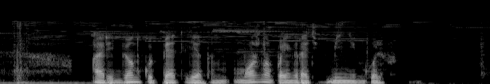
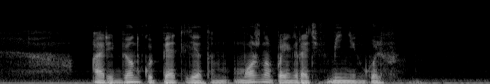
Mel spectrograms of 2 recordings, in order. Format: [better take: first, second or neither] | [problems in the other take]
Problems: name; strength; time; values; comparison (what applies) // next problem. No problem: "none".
second | noise reduction (classical method spectral subtraction)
